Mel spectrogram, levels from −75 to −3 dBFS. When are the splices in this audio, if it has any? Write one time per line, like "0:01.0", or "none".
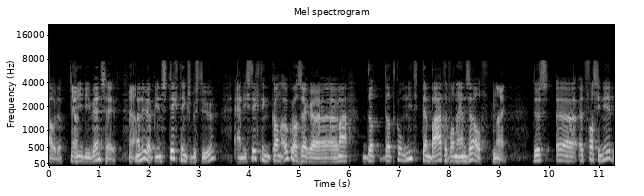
0:05.8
